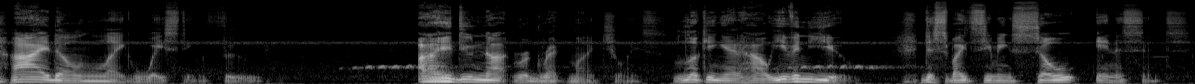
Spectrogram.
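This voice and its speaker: A man playing a menacing, centuries-old male vampire in an ASMR roleplay drama, speaking in a theatrical, condescending, deliberate way with old-fashioned phrasing. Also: low voice, heavily acted.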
